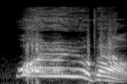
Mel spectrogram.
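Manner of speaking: very high, loud, disjointed shout in broken pieces.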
